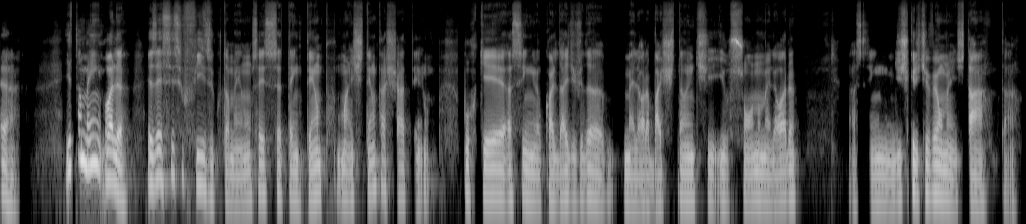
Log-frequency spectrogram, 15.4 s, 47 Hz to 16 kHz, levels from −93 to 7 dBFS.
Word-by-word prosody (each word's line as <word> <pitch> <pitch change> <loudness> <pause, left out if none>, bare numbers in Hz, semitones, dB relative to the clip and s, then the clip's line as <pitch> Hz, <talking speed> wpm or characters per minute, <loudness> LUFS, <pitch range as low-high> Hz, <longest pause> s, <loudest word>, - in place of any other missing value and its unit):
É. - - -1 0.8
E 200 - +4
também, 230 -1 +8
olha, 140 - +7 0.3
exercício 160 +4 +1
físico 130 - -3
também, 85 -3 -3
eu 80 - -4
não 95 +2 -2
sei 110 +3 -2
se 110 - -7
você 110 - -3
tem 95 -1 -3
tempo, 105 +5 -2
mas 95 -1 -3
tenta 120 +3 -5
achar 105 -4 -5
tempo, 100 - -8 0.5
porque, 100 -1 +1
assim, 95 0 -1
a 85 - -5
qualidade 90 +2 -2
de 90 - -6
vida 90 -2 -2 0.3
melhora 80 -1 -2
bastante 90 +5 -3
e 90 0 -3
o 85 - -8
sono 90 +1 +3
melhora, 90 +3 -1 0.8
assim, 85 - -11
indescritivelmente, 95 +2 0
tá, 80 -3 0 0.2
tá. - - -13
95 Hz, 135 wpm, -24 LUFS, 90-110 Hz, 0.8 s, também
